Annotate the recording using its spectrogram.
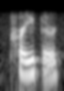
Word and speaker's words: Prather: My name is spelled with an I, Kelly Prather, K-E-L-L-I, Prather, P-R-A-T-H-E-R. Some people say Prather, but it's actually pronounced with a long A.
